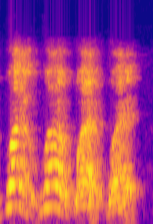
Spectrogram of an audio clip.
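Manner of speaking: high, rushed and eager; desperate to know what she found; eager urgency. Retold or imitated. Wife retelling how she begged Kelly to tell what she found, high eager voice.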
